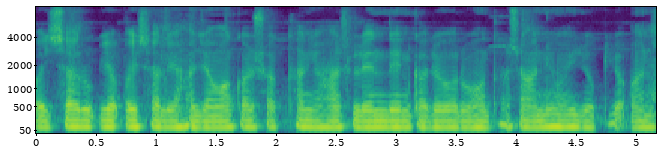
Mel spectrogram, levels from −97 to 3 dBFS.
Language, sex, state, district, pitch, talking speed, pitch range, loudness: Chhattisgarhi, male, Chhattisgarh, Rajnandgaon, 100 Hz, 220 wpm, 100-105 Hz, -15 LUFS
